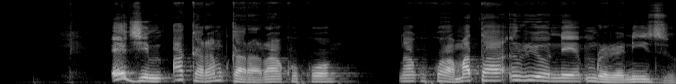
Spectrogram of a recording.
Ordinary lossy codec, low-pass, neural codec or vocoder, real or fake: none; none; none; real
